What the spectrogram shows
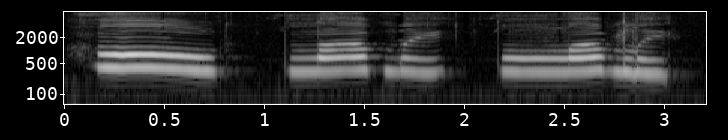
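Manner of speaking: tiny, very high, squeaky mouse voices. A narrator reads the mice thanking a hedgehog who gave them his hat, squeaky voices. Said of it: "they squeaked".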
